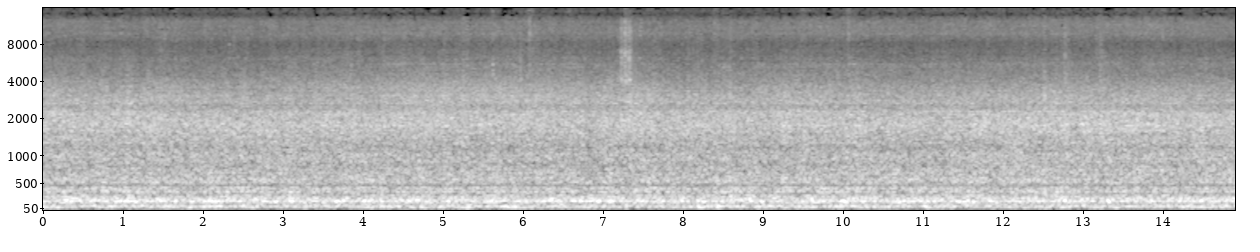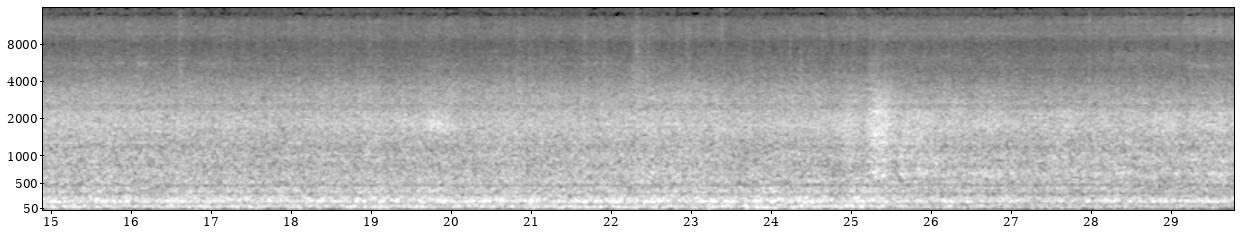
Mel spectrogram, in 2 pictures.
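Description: Steady rolling rumble and running noise heard inside an InterCity passenger coach travelling along the line, with a faint constant hum under it.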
